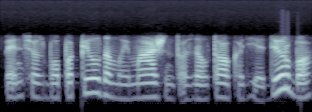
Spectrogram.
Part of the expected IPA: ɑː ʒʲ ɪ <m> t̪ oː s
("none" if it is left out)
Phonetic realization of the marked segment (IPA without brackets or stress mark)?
n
